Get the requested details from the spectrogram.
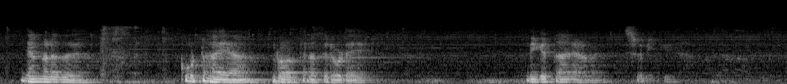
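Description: An elderly man speaks loudly into a microphone.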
